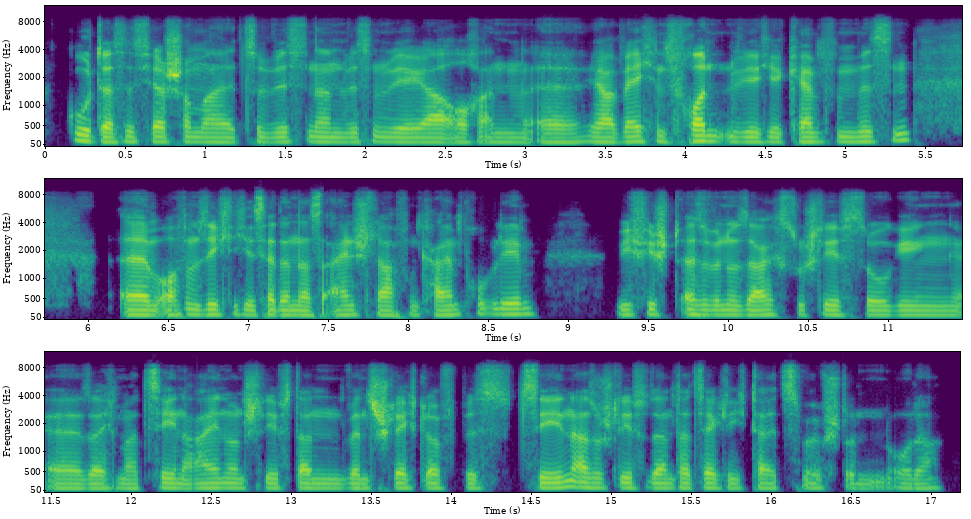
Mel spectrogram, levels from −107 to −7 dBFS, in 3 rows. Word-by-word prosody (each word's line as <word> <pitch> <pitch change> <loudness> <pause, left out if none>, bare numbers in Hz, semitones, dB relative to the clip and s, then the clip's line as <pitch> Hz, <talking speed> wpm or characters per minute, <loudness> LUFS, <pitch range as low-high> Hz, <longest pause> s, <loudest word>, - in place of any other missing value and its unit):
Gut, 135 -5 +2
das 110 0 +4
ist 120 -2 -3
ja 120 - +4
schon 115 +1 +7
mal 110 -1 -1
zu 115 +1 -4
wissen, 115 +2 -3
dann 115 -2 -1
wissen 110 +1 -4
wir 110 -1 +1
ja 110 0 +3
auch, 110 +1 -2
an, 110 -2 -4
äh, 105 +1 -3
ja, 110 -2 +2
welchen 120 +2 +1
Fronten 125 +1 +3
wir 115 0 +1
hier 110 0 -2
kämpfen 115 +1 -1
müssen. 120 +6 -2 0.8
Ähm, 115 -1 +5
offensichtlich 120 0 0
ist 110 - +2
ja 120 - +4
dann 110 0 0
das 110 -2 +1
Einschlafen 110 -1 -1
kein 110 +1 -1
Problem. 130 +1 -2 0.5
Wie 115 - 0
viel 125 - +1
St - - +3
also, 115 0 +1
wenn 115 0 0
du 115 - +1
sagst, 115 +2 +1
du - - -6
schläfst 115 -3 0
so 110 -1 -2
gegen, 110 -1 -1
äh, 105 -1 -2
sage 105 0 0
ich 105 - -10
mal, 105 -1 -5
10:00 110 -2 +1
ein 110 +2 -1
und 115 -2 -1
schläfst 110 +1 -1
dann, 110 -1 -2
wenn's 110 -1 +3
schlecht 115 -2 +2
läuft, 110 -1 -3
bis 110 +2 -4
10:00, 120 +3 +3
also 120 -4 +2
schläfst 115 -2 -1
du - - -12
dann 110 -1 0
tatsächlich 110 -2 -2
teils 110 -2 -3
12 105 -1 -2
Stunden, 105 +3 -6
oder? 105 -1 -7
110 Hz, 225 wpm, -25 LUFS, 110-115 Hz, 0.8 s, schon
